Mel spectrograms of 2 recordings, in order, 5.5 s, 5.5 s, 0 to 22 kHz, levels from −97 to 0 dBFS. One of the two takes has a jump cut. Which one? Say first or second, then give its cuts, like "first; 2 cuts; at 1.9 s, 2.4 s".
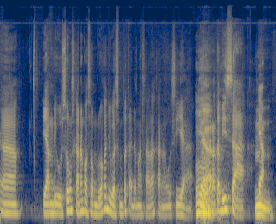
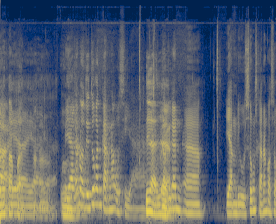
second; 1 cut; at 1.1 s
